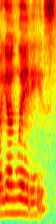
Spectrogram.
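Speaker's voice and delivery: ordinary delivery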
